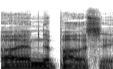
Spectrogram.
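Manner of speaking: very slow, deliberate, drawn-out put-on drawling accent. Answering a challenge to say the line in a Stallone accent. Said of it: "I can do a Stallone accent".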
